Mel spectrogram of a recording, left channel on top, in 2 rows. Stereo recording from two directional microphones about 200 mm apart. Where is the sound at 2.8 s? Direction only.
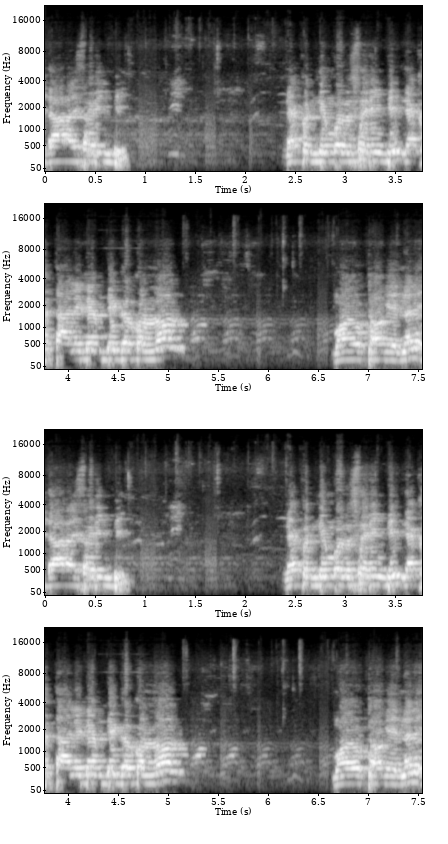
35° right (ahead or behind).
